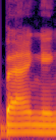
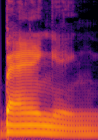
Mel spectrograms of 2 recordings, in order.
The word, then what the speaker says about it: banging: Did you notice that when I'm trying to be extra informal, instead of saying banging with the eing sound at the end, I said banging. Banging.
